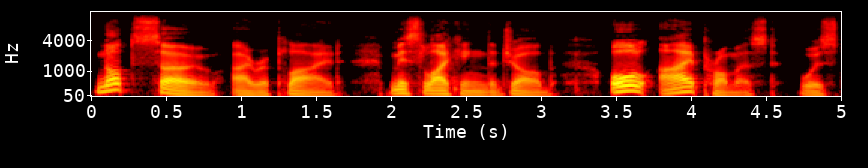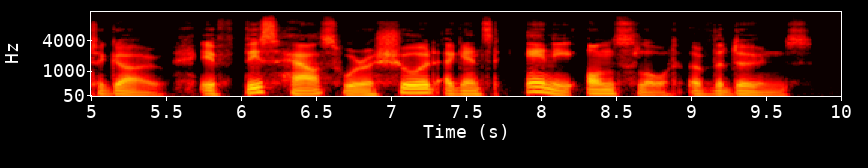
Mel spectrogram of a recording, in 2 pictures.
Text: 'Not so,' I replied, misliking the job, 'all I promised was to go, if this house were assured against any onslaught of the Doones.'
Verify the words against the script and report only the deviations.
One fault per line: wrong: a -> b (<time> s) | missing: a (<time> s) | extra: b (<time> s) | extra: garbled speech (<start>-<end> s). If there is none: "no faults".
no faults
